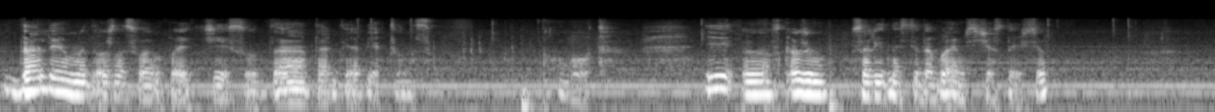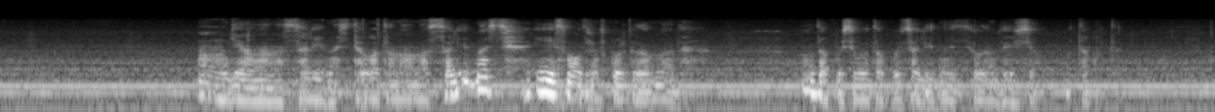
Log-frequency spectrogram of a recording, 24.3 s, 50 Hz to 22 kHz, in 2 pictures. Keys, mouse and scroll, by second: 3.6-4.9 drag, 4.9-7.9 middle drag, 10.3 click, 11.1-14.1 drag, 18.4-21.4 drag.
